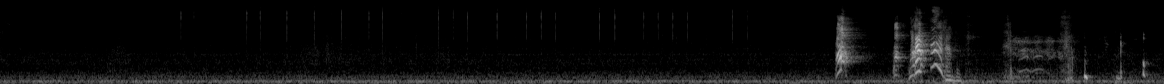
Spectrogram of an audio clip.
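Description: Chihuahua barking sharply about eight seconds in, then a second, louder burst of barks that falls in pitch, and a few short, quieter yips after it.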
